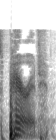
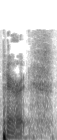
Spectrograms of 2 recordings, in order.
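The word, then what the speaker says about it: Parrott: Dr. Les Perot. Oh, actually, it's Parrot. I want to say Perot, but his name, it's actually pronounced Parrot.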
